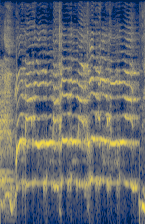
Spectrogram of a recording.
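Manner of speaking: very high, frantic mock wail. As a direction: imitate a driver begging in panic. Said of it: "He's, he's panicking".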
